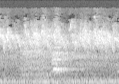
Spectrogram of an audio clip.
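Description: Faint outdoor ambience of distant birds chirping, with one short, low call about a second in.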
